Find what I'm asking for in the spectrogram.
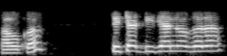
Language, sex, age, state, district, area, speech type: Marathi, female, 45-60, Maharashtra, Buldhana, rural, conversation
